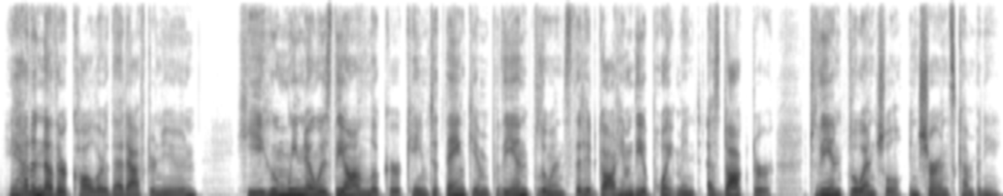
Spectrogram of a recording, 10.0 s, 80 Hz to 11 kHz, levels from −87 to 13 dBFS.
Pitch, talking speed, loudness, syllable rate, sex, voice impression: 180 Hz, 195 wpm, -19 LUFS, 5.6 syllables/s, female, feminine, adult-like, tensed, bright, clear, slightly halting, intellectual, friendly, elegant, lively, slightly intense, sharp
